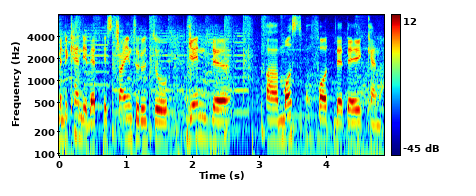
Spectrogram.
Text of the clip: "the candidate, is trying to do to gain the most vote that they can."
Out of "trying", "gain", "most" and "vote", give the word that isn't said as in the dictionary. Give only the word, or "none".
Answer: vote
